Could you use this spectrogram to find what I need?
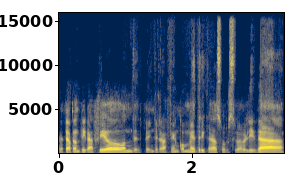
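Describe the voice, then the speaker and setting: With an Andalusian accent, a man speaks very fast in a dark, mellow tone and ordinary pitch variation. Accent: southern Spanish (Andalusian). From southern Spain, Cádiz. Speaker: tech lead, conference speaker. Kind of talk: tech talk at meetup.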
